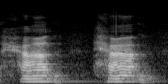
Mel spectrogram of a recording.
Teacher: തൊണ്ടയുടെ മധ്യത്തിൽ നിന്നാണ് ഹാ പുറപ്പെടേണ്ടത്.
